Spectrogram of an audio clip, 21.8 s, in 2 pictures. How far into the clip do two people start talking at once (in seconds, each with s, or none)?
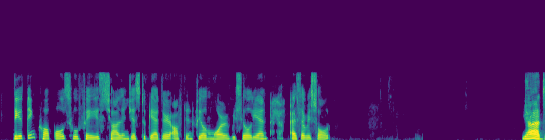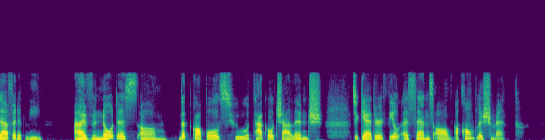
none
